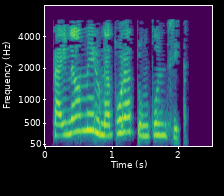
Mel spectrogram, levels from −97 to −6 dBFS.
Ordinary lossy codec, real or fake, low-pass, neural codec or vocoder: MP3, 24 kbps; fake; 7.2 kHz; codec, 44.1 kHz, 1.7 kbps, Pupu-Codec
